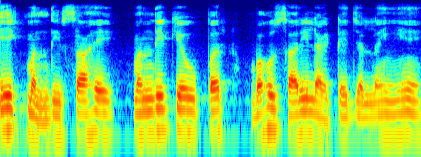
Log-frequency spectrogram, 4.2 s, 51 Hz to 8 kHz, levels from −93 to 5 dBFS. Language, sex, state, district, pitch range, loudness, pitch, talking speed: Hindi, male, Uttar Pradesh, Lalitpur, 100-115 Hz, -17 LUFS, 105 Hz, 185 wpm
